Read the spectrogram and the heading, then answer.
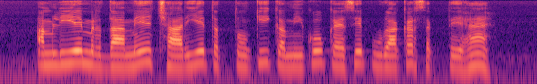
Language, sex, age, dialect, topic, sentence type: Hindi, male, 41-45, Awadhi Bundeli, agriculture, question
